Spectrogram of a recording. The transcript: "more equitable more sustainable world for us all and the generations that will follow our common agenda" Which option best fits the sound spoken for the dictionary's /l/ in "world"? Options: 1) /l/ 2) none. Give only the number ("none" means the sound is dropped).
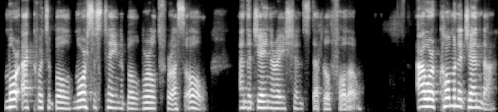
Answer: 1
